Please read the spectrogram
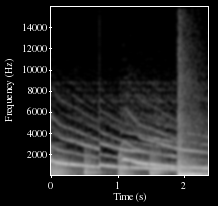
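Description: Cartoon falling-whistle sound effect, sounded twice: each a long whistle that rises briefly, then slides down in pitch over about a second. It plays over a bouncy piano tune, and a loud thud hits near the end as the falling object lands.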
